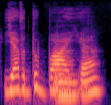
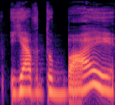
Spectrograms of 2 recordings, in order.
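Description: First: The place name takes the regular case ending. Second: The place name keeps its unchanged base form. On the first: The speaker calls it right. "Дубай склоняется, как сарай" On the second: The speaker calls it wrong. "меня так бесит, когда люди говорят"

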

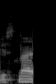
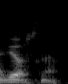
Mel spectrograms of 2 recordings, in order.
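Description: First: The first vowel is 'ye', stress on the end. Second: The first vowel is 'yo', stressed at the start.

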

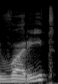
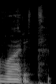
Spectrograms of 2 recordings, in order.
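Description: First: The stress is on the second syllable. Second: The stress is on the first syllable. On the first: This is the older form. "Раньше говорили" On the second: This is the current form. "сейчас говорят только"

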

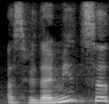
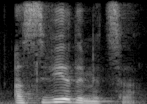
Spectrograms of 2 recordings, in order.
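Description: First: The stress is on the fourth syllable. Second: The stress is on the second syllable. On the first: The speaker calls it wrong. "то он категорически неправильный" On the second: The speaker calls it right. "Только так произносится это слово"

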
